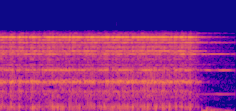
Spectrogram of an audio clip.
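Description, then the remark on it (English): A loud electric school bell rings continuously with a harsh metallic rattle for about two seconds, then cuts off abruptly. No voices are heard. “The bell doesn't dismiss you guys.”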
